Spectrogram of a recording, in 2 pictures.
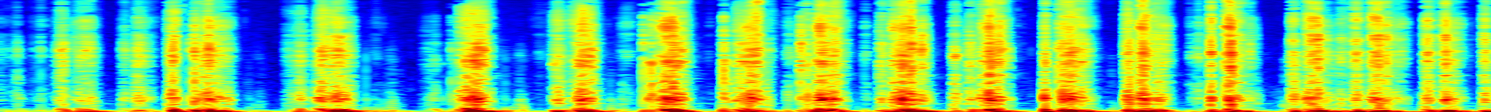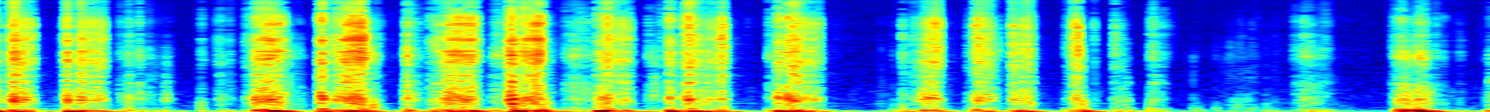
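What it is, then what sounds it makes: Dry floral foam scraped inside a silicone ear. A gloved hand scrapes dry floral foam packed inside a left silicone elf ear with an earpick. The result is a quiet run of short, crisp, dry scratching strokes, with bright crackly texture and a low thump under each stroke, coming in irregular bursts with brief pauses between them.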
